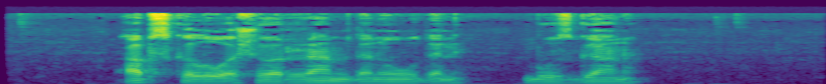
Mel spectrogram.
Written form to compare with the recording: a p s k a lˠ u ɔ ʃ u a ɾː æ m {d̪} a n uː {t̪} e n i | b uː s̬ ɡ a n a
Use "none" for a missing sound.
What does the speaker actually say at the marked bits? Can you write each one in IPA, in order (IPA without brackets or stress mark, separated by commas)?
d̪, d̪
